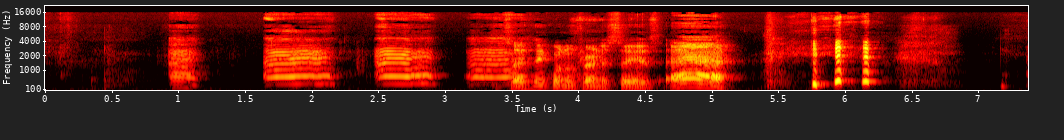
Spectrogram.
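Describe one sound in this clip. A baby babbles and squeals.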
